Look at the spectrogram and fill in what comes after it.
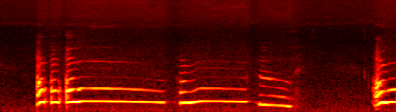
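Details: Night-time wolf howling: short rising yelps lead into a long, steady, smooth howl, then another held tone and a shorter one that falls away, with a fresh yelping onset at the end.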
